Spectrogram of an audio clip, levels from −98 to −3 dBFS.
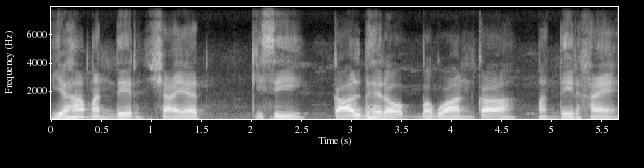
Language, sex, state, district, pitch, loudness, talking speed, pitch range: Hindi, female, Madhya Pradesh, Dhar, 140 Hz, -14 LUFS, 105 wpm, 130-145 Hz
